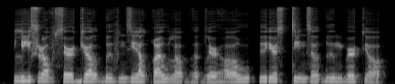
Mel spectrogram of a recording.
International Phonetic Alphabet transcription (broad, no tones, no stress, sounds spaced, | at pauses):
l i s ɭ ɔ v s ə˞ ɡʲ ə˞ lˠ ɓ ɯ v n z i lˠ qʷ ɤ w l ɔ bʱ ɤ ɡ l ə˞ ɦ ɔ w | ɨ ɾʲ ə˞ s t i n z ɤ ɓ ɯ m b ə˞ kʲ ɔ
